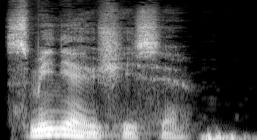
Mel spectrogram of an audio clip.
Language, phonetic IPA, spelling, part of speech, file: Russian, [smʲɪˈnʲæjʉɕːɪjsʲə], сменяющийся, verb, Ru-сменяющийся.ogg
- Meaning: present active imperfective participle of сменя́ться (smenjátʹsja)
